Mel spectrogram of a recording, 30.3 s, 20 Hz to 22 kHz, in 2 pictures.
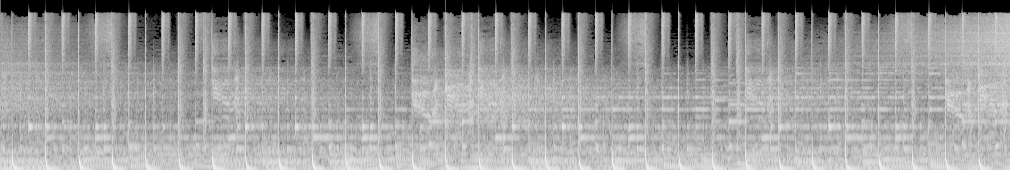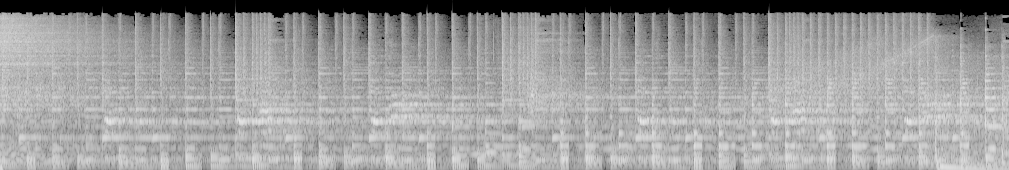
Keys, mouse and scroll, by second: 4.0-16.9 drag, 19.2 click, 21.8 space, 22.2 click, 22.3 space, 22.7 alt+scroll up 1, 23.9 space, 24.1 click, 24.4 space, 24.8 alt+scroll up 1, 25.4 space, 25.6 click, 25.9 space, 27.8 click.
